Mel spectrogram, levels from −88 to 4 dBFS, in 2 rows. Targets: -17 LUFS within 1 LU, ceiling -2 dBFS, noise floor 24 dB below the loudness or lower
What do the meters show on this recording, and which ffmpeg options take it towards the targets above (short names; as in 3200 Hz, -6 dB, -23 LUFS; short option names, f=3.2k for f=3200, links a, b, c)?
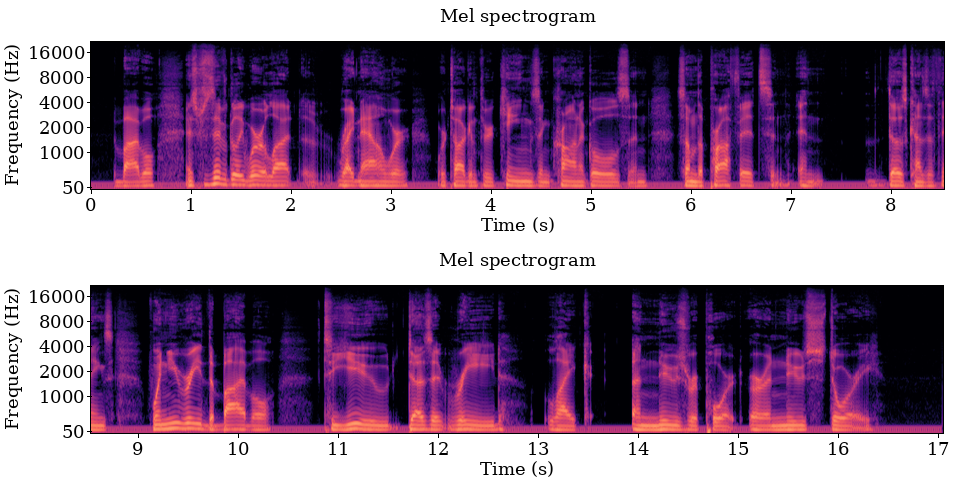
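hum 50 Hz; harmonics up to 150 Hz; hum level -37 dBFS; loudness -22.5 LUFS; peak -2.5 dBFS; loudness target -17.0 LUFS
-> -af "bandreject=f=50:t=h:w=4,bandreject=f=100:t=h:w=4,bandreject=f=150:t=h:w=4"
-af "volume=5.5dB,alimiter=limit=-2dB:level=0:latency=1"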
